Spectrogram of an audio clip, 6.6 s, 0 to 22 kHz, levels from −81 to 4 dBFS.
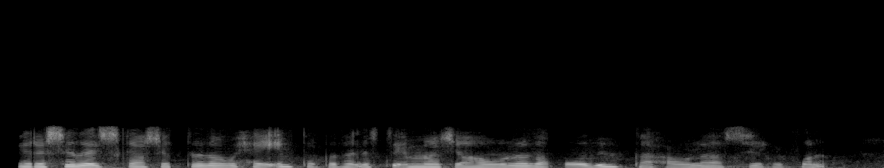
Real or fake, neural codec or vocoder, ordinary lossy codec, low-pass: fake; codec, 16 kHz, 2 kbps, X-Codec, HuBERT features, trained on general audio; none; 5.4 kHz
